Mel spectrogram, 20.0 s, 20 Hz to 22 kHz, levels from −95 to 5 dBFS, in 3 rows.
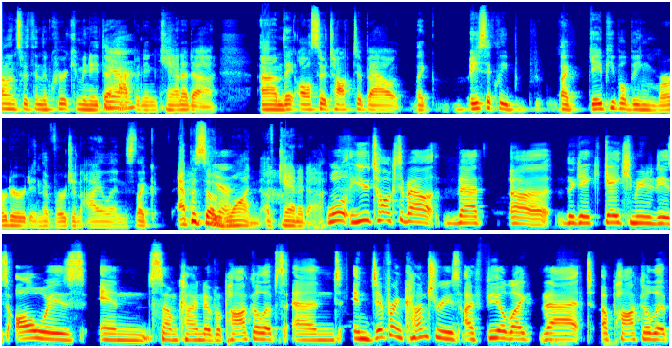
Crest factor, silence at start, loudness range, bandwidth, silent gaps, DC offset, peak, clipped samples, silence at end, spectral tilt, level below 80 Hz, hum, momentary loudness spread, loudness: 14 dB; 0 s; 3 LU; 19 kHz; none; under 0.1%; 0 dBFS; under 0.1%; 0 s; -5 dB/octave; -62 dBFS; none; 9 LU; -15 LUFS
